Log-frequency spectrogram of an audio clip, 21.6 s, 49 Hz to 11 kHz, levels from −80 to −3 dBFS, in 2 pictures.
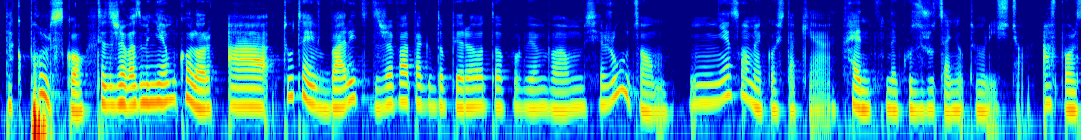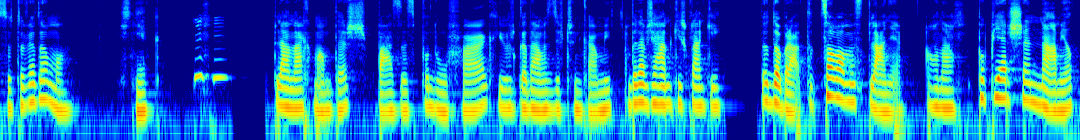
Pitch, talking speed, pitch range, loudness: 180 Hz, 165 wpm, 165-210 Hz, -29 LUFS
